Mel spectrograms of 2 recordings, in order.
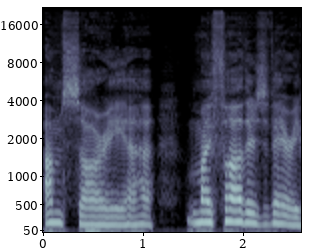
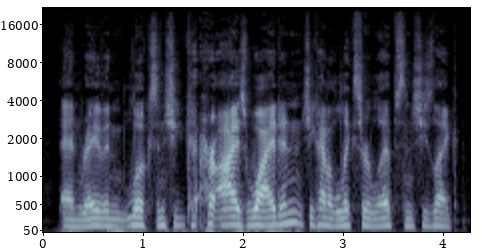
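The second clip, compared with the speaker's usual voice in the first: ordinary talk, nothing marked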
